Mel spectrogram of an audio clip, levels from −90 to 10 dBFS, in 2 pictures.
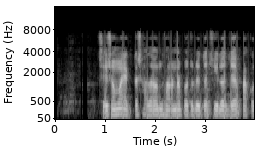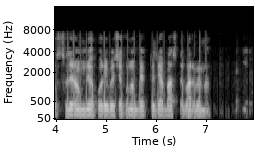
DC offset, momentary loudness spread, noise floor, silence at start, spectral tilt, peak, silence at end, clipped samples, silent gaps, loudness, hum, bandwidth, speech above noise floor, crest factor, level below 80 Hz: under 0.1%; 6 LU; -53 dBFS; 0.9 s; -4.5 dB/octave; -2 dBFS; 0.15 s; under 0.1%; none; -19 LUFS; none; 7.8 kHz; 34 dB; 18 dB; -50 dBFS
